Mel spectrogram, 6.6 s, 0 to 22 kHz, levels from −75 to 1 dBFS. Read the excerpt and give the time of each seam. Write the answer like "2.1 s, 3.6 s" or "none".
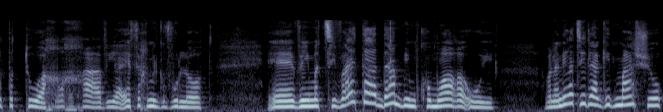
none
